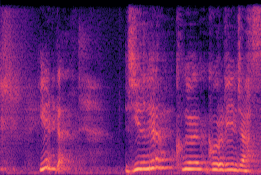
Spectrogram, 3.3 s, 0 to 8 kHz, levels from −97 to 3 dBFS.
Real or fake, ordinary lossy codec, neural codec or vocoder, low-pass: fake; none; codec, 16 kHz, 1 kbps, FunCodec, trained on LibriTTS, 50 frames a second; none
